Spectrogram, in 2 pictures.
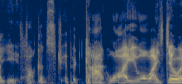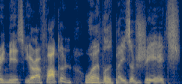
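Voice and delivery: soft, unvoiced mocking self-abuse; muttered self-abuse. Berating himself after the postcards went wrong, whispered. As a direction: hiss the insults at yourself under the breath. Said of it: "I fucking flipped out, didn't I?".

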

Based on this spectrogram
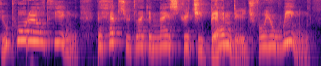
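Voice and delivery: put-on high, loud sympathetic child; little girl. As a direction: commiserate in a little girl's high voice. Little girl pities Zog.

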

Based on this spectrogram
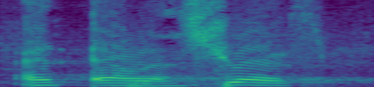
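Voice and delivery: plain reading voice

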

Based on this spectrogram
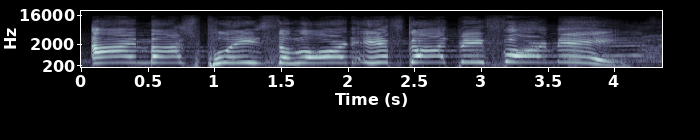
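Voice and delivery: high, drawn-out declaration of faith; impassioned preaching cry. Real, not acted. Preacher urging the congregation to please the Lord, impassioned cry. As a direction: cry it out slowly, high, stretching the words.

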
